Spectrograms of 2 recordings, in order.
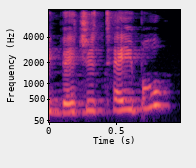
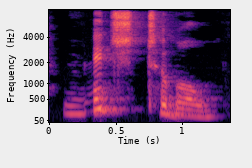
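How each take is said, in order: First: 'vegetable' as ve-ge-TAY-bul, rhyming with table; students' mispronunciation. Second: 'Vegetable' as VEJ-tuh-bul, middle vowel dropped; reduced syllables. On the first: Retold or imitated. Teacher mimicking what students say, table-ending mispronunciation. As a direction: say 'vegetable' with every syllable, ending in 'table'. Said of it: "Have you heard your students say".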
